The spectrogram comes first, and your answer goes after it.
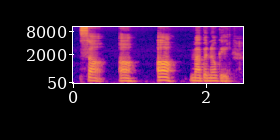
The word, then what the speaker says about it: Y Mabinogi: anybody like me, but actually she explains that actually it sounds like the U in sun, so it's sa Mabinogi, which means the.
